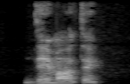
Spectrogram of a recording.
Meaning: third-person singular imperfect indicative of démentir
- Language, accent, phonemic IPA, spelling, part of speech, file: French, Canada, /de.mɑ̃.tɛ/, démentait, verb, LL-Q150 (fra)-démentait.wav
